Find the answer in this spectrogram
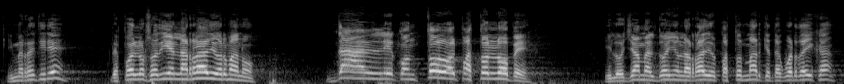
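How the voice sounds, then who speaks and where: A middle-aged man with a Chilean accent preaches to fellow pastors in a fairly high voice, talking in a folksy, brotherly way before building to fervent, loud declarations. His words ring out with a long reverb, as if the room is a large hall. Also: racing. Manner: folksy, keeps calling listeners "hermano". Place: church hall at a pastors' breakfast.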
